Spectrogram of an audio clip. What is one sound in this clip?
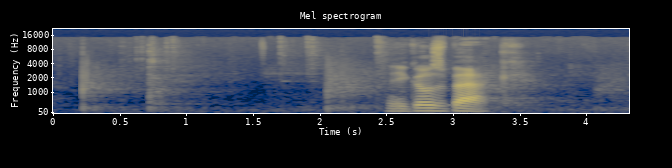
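Wheelchair wheels roll over a hard court.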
